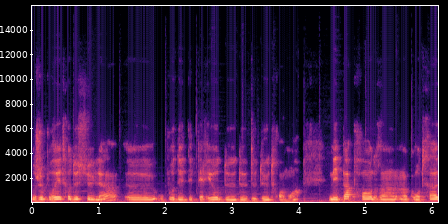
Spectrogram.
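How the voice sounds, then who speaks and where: Music plays in the background as a man with a fairly high pitch speaks. His pace is moderate and his intonation fairly even. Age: 60s. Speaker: retired engineer and student. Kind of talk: interview. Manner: halting, with frequent repetitions and hesitations.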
